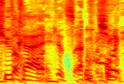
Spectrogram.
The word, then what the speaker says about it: Czukay: Czukay.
